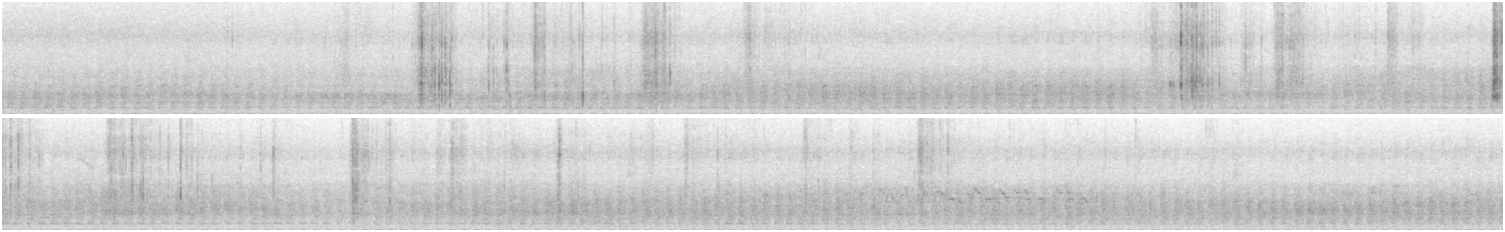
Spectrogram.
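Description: Single-cylinder dompeng diesel water-pump engines running steadily somewhere off in the fields, a low drone with a rapid, even beat, pumping water to irrigate rice paddies in the dry season. A few faint, sharp snaps of dry bamboo litter are heard now and then.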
